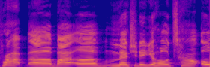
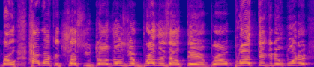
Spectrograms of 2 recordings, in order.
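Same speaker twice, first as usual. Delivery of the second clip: higher, fast, ending in a shout; pretend fired-up wrestler; 6 semitones higher than usual. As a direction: pitch the promo you'd want with real vitriol. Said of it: "have L A Knight be pointing at".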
